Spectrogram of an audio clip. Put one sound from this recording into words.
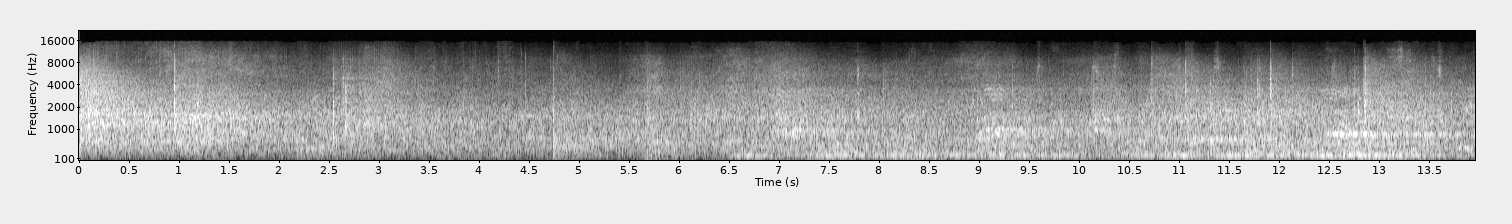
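Sticks and a puck clack sharply now and then.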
